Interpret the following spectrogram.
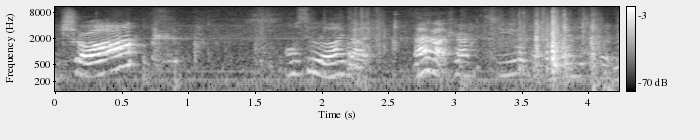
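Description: A young child's voice making wordless sounds: a high call sliding downward at the very start, then a few short vocal sounds, with a single sharp knock of plastic toys shortly before the end.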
